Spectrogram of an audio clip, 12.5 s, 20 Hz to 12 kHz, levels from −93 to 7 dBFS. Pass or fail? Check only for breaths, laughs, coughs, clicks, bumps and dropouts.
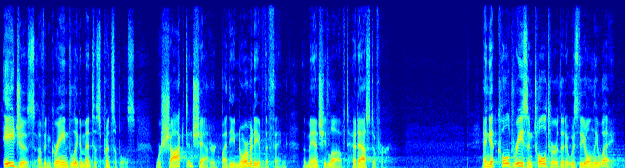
pass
